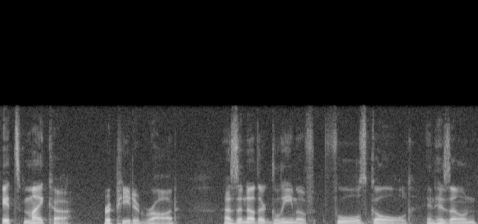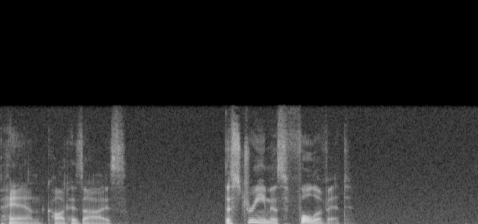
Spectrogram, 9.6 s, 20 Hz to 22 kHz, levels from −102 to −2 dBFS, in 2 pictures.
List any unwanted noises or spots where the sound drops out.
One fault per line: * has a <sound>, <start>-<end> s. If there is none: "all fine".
all fine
